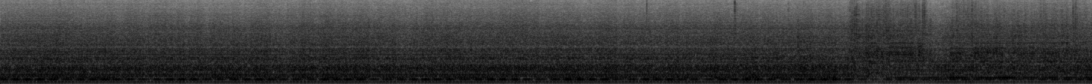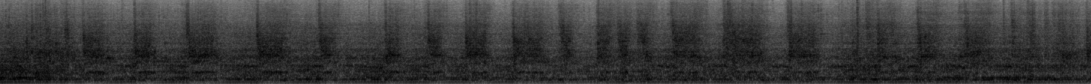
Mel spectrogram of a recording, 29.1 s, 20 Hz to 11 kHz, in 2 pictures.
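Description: Tractor-mounted Jansen BX-62RS wood chipper running steadily off the tractor. From about halfway in, a conifer tree is fed in and its branches are chipped in a rapid, uneven run of cracks and snaps over the machine's drone.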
